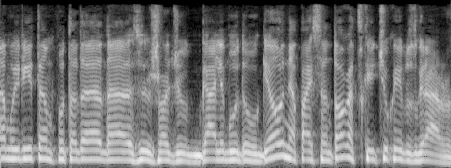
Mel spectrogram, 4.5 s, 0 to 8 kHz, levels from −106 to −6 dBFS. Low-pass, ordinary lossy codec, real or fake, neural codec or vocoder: 7.2 kHz; MP3, 64 kbps; fake; codec, 16 kHz, 16 kbps, FunCodec, trained on Chinese and English, 50 frames a second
